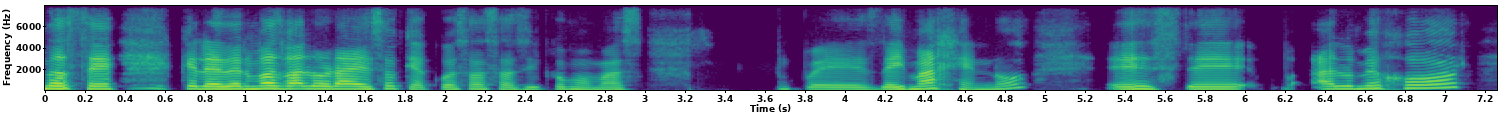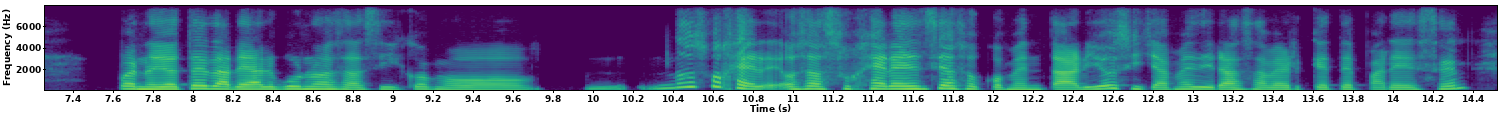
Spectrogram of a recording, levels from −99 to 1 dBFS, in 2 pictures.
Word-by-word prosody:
no 250 -1 +9
sé, 235 -4 +4 0.3
que 250 -2 +2
le 230 -1 +8
den 235 0 +6
más 265 -1 +9
valor 250 -1 +6
a 235 -1 +8
eso 250 +4 -1
que 200 - -3
a 185 - -6
cosas 205 +2 -4
así 190 0 -4
como 205 0 -5
más, 190 0 -4 0.8
pues, 185 -1 -4
de 200 0 +2
imagen, 210 -5 +2
¿no? 305 - -4 0.4
Este, 215 0 0 0.2
pa - - -19
a 230 +1 +1
lo 245 - +1
mejor, 295 +7 +2 0.5
bueno, 235 -4 +1
yo 215 0 +2
te 265 -1 0
daré 220 -3 +2
algunos 215 0 -1
así 185 +1 -6
como, 175 -3 -7 0.2
mm, 130 +2 -15
no 290 +7 -8
sugeren 300 - -1
o - - -1
sea, 240 -2 0
sugerencias 245 +2 -1
o 225 - -5
comentarios, 185 +6 -3
y 215 - -6
ya 185 -1 -4
me 210 +1 -5
dirás 185 0 -2
a - - -4
ver 185 0 -5
qué 190 +1 -6
te 190 -1 -8
parecen, 185 - -7
215 Hz, 200 wpm, -21 LUFS, 190-245 Hz, 0.8 s, no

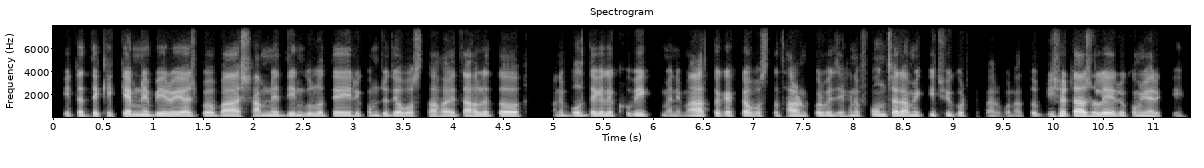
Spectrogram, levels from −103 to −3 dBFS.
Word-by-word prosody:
এটা 135 +1 -1
থেকে 140 0 -1
কেমনে 145 0 +4
বের 130 -1 +4
হয়ে 125 0 +4
আসব। 120 0 -6 0.2
বা 115 - +3 0.2
সামনের 125 +1 -1
দিনগুলোতে 125 -1 -1
এরকম 120 +1 -5
যদি 130 -1 -2
অবস্থা 115 +1 -4
হয়, 110 +1 +1
তাহলে 130 +2 +2
তো, 135 - +5 0.4
মানে, 125 - -9
বলতে 120 +2 -1
গেলে 130 0 +2
খুবই, 145 +2 0 0.2
মানে, 110 -1 -10
মারাত্মক 130 +3 +1
একটা 130 0 -3
অবস্থা 115 +1 -8
ধারণ 115 +1 +1
করবে, 115 -1 0
যেখানে 115 0 -5
phone 140 0 -1
ছাড়া 140 -2 +5
আমি 130 - -1
কিছুই 125 +1 -4
করতে 115 - -6
পারব 100 -1 -14
না। - - -14
তো - - -9
বিষয়টা 185 +2 +3
আসলে 155 -1 +2
এরকমই 115 -2 -3
আরকি। 105 0 -11
125 Hz, 200 wpm, -24 LUFS, 115-135 Hz, 0.4 s, তো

